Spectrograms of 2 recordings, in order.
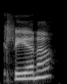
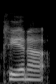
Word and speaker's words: Clíodhna: Clíodhna, and my first name is spelt C L I O D H N A. It's an Irish name. Uh, so that's Clíodhna on Instagram.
